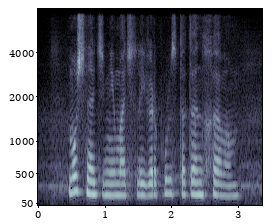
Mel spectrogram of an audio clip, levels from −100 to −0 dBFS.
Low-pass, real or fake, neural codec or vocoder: 7.2 kHz; fake; codec, 16 kHz in and 24 kHz out, 0.9 kbps, LongCat-Audio-Codec, fine tuned four codebook decoder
